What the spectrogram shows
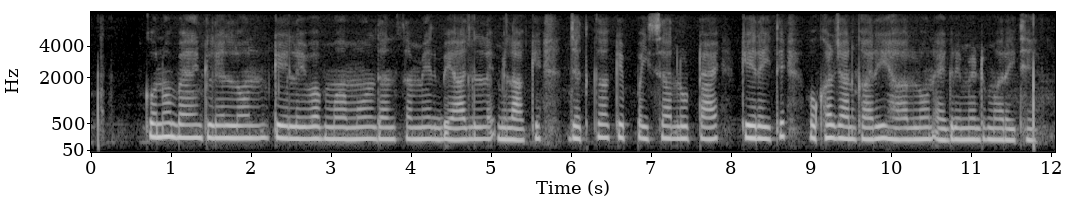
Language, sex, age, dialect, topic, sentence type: Chhattisgarhi, female, 51-55, Western/Budati/Khatahi, banking, statement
